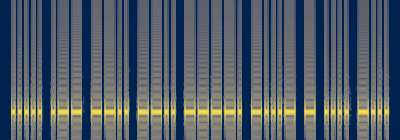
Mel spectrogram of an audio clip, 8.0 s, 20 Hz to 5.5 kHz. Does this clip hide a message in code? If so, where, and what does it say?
Yes: Morse code from 0.2 to 7.8 s, heard as a keyed tone, about 18 wpm, 550 Hz. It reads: 5WZZ9<BT>THB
